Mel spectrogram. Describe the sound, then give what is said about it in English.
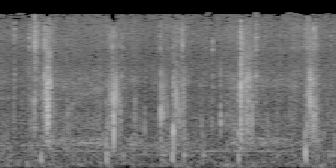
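Footsteps walking through the woods: five even, unhurried steps, each a soft crunching thud, spaced about half a second apart against a quiet background. “We're walking through the woods. One of my favourite pastimes.”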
